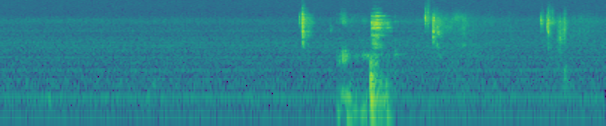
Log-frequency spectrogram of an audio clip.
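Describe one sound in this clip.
A glass is set down on a wooden table with a light knock.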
